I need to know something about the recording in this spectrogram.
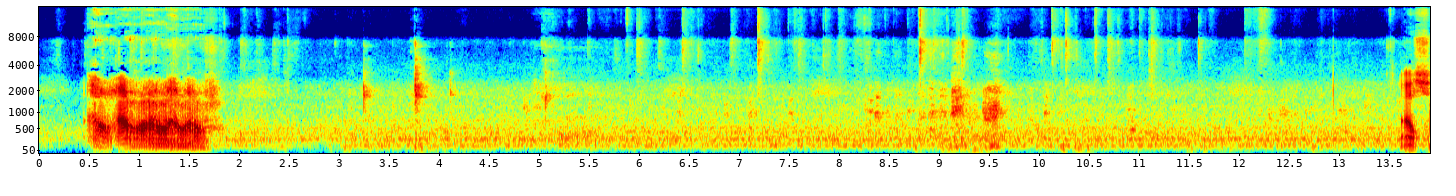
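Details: Two Rhodesian Ridgebacks, nine-year-old Kwela and nine-week-old Honey, mouth-wrestling in play; a loud rough growling burst lasting about a second opens, followed by quieter scuffles, snorts and scattered short noises.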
